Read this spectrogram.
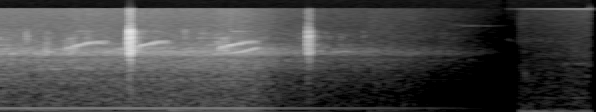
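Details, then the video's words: Blackcap, a bird of woodland, scrub and gardens, gives two hard, stony 'tek' clicks about a second apart; agitated Blackcaps string these calls together and come into the open; faint warbling from another bird and a low hum behind. "When very agitated, Blackcaps will string these 'Tek Tek' calls together and often come out into the open and be easily seen."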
